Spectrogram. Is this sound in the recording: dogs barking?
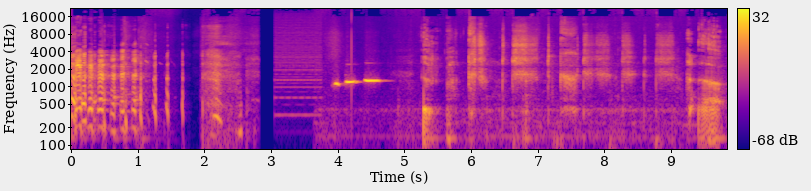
no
